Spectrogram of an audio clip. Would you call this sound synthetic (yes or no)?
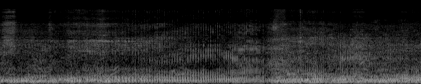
no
